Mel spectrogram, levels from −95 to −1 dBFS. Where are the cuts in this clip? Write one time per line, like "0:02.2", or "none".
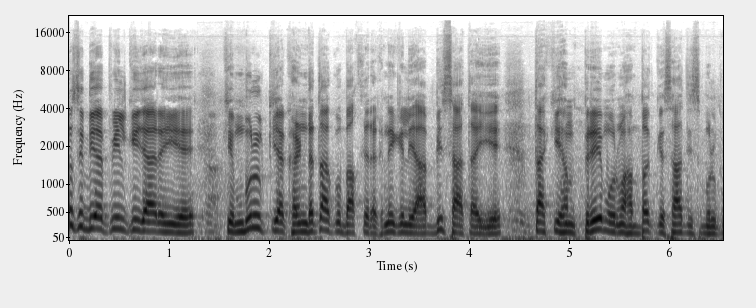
none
